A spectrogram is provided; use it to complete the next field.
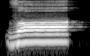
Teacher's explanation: জিহ্বার আগা, সামনের উপরের 2 দাঁতের আগার সঙ্গে লাগিয়ে উচ্চারিত। · হরফটি হলো মোটা হরফ, বারিক করে পড়া যাবে না এবং হরফটি উচ্চারণ করার সময় অবশ্যই 1 আলিফ টেনে পড়তে হবে।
